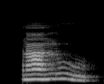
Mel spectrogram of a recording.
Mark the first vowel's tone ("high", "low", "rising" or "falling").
high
